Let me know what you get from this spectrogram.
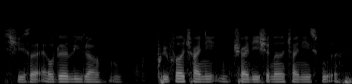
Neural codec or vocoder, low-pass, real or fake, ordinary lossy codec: none; 5.4 kHz; real; none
